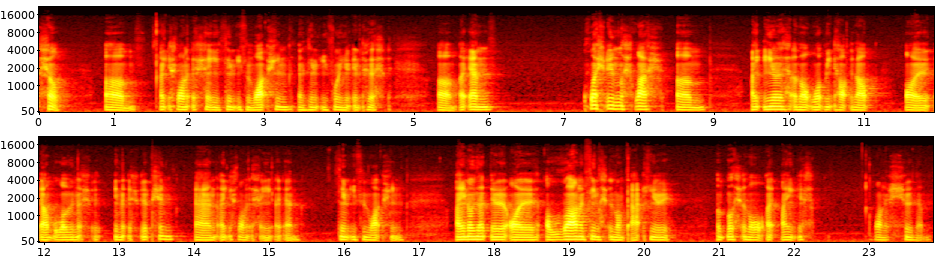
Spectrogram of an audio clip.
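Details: Adult male artist, composer and conductor with a lifelong speech impediment affecting the mechanical production of words, noticeable as soon as he speaks; speech impediment (articulation impairment).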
